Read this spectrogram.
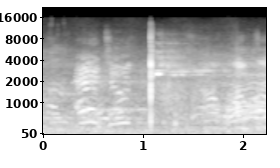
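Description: A metal bat cracks sharply against a baseball.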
